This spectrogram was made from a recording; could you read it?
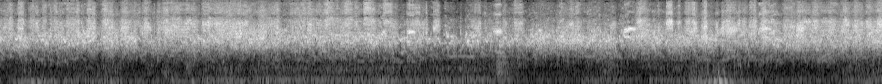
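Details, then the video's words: Budgerigars in an aviary colony, a dense unbroken wash of high chirps and squeaky warbles from many birds at once, with a few brighter whistled notes standing out near the middle and end. "Budgies Chirping Sound"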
